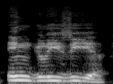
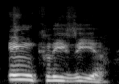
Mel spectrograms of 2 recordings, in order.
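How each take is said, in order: First: The consonant after n is a hard g. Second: The consonant after n is a k. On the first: "Some people will pronounce the Jim like Misr" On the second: "Some people put it with a kaf"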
